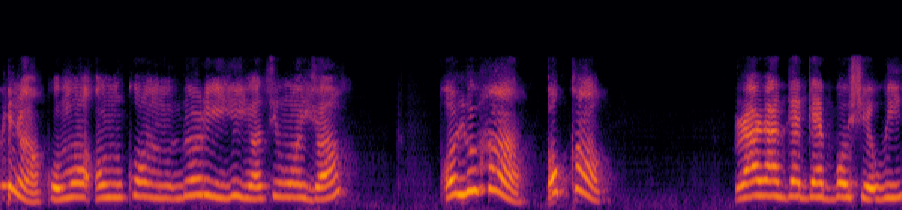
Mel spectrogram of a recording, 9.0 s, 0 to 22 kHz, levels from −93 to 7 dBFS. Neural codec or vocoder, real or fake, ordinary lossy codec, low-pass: codec, 16 kHz, 2 kbps, FreqCodec, smaller model; fake; none; 7.2 kHz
